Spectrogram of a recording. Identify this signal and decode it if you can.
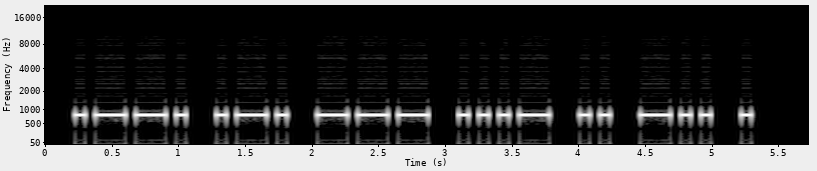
Morse code, heard as a keyed tone, about 16 wpm, 800 Hz. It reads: PROVIDE
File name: Technical Subjects / Technical Subjects-mp3s / Sw Pwr Sup @15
